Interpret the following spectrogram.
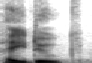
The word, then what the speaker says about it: Hajduk: how would I know it's pronounced hey Duke hey Duke that's really bad um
